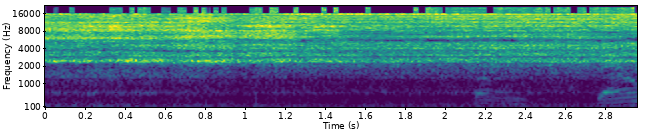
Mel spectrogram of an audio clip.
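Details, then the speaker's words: Workshop compressor just after shutdown, with no motor running: a loud, steady high hiss of escaping air from one spot, and pressure drops immediately. It had been vibrating and oscillating before. "So it's immediately dropping pressure."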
